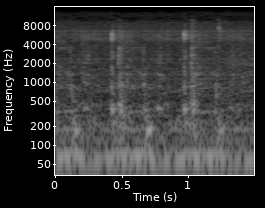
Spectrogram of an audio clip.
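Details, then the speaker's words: Vacuflush toilet after duckbill valve replacement: water passes, then soft steady ticking about twice a second over a low hum as the vacuum pump builds tank vacuum, about 30–40 seconds to pressurize; normal vacuum pump operation. "You can hear the water going through. And then when you hear it clicking like that, that's pretty much the water is empty out of that first holding tank."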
